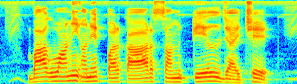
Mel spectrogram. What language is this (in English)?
Maithili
